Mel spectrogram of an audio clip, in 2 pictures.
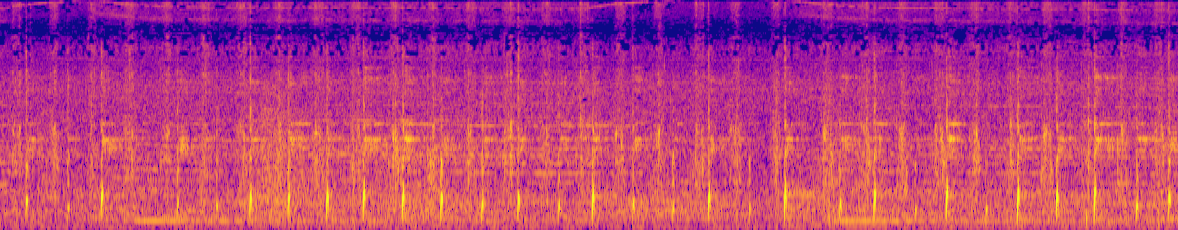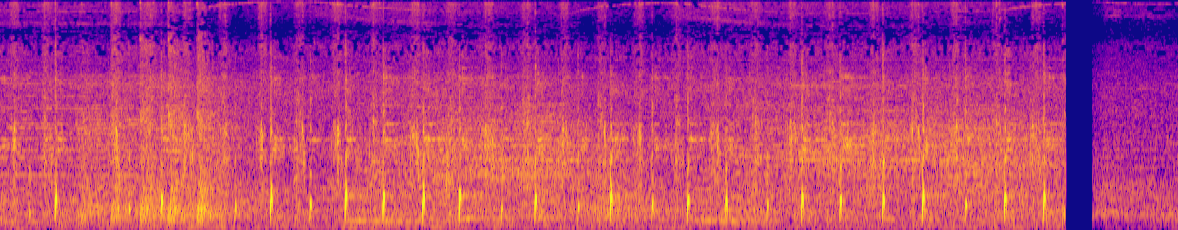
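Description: A labelling machine hums and clatters steadily.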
